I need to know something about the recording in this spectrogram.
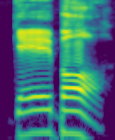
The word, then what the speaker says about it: Goebel: he picked up the mic and he said Gable yeah I am known for destroying names on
